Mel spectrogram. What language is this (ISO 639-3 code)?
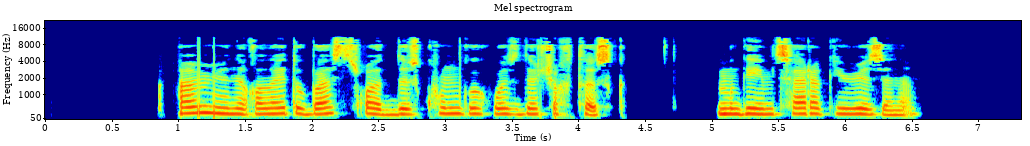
abk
